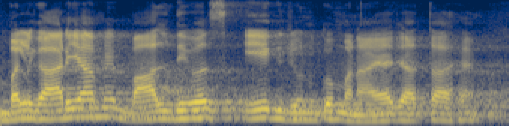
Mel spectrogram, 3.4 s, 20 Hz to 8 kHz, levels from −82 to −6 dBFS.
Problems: constant background noise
